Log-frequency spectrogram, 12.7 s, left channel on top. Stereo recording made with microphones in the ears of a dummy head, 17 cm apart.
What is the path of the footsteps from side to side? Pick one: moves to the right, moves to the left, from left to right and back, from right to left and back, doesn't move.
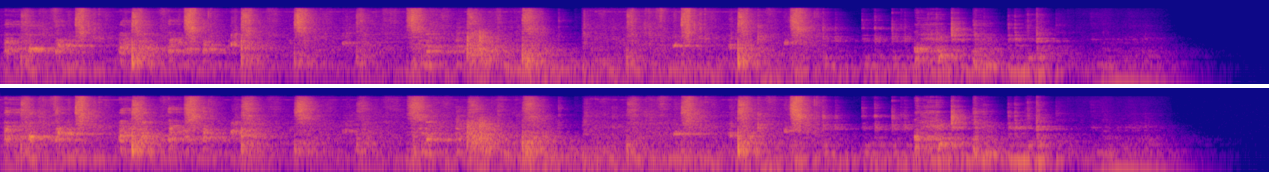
from right to left and back.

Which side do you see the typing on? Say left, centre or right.
centre.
